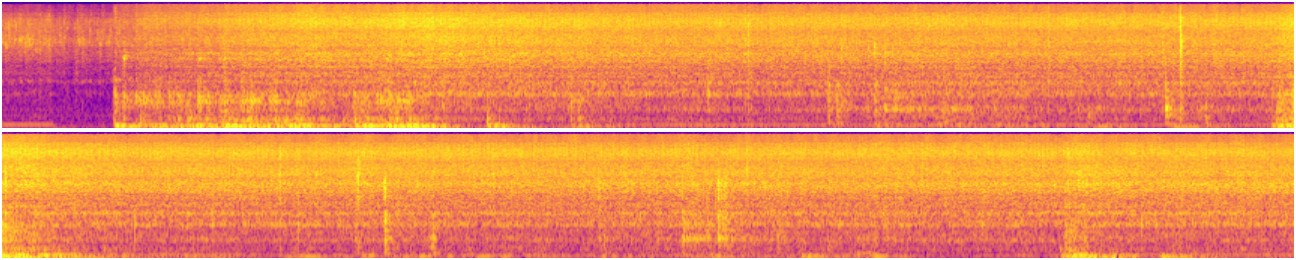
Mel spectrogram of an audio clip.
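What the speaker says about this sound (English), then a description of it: "Once the butter is melted, we're going to add our chopped vegetables." Chopped vegetables sauté in a tablespoon of melted butter in a pan, a steady bright sizzle that holds evenly throughout, with a few faint clicks from stirring under it.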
